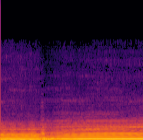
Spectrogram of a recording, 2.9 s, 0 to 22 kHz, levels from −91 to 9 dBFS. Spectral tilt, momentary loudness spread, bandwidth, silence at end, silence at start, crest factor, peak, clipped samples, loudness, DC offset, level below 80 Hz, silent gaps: -9.5 dB/octave; 4 LU; 6.6 kHz; 0 s; 0 s; 8 dB; 0 dBFS; under 0.1%; -9 LUFS; under 0.1%; -52 dBFS; none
